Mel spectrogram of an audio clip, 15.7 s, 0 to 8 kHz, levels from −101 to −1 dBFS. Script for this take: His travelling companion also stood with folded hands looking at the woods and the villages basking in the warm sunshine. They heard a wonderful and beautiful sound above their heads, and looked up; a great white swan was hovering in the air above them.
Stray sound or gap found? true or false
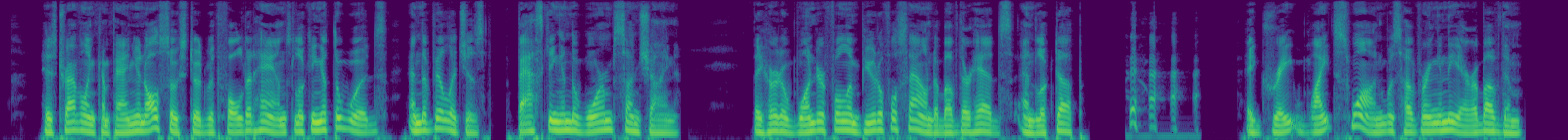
true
